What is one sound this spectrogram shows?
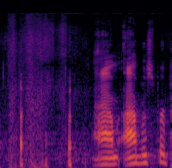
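Another middle-aged man speaks cheerfully, close to a microphone.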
